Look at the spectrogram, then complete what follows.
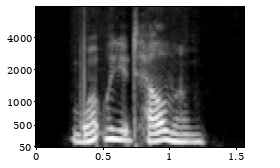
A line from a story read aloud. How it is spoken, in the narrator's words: Ivy asked, her voice trembling slightly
